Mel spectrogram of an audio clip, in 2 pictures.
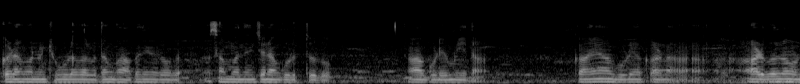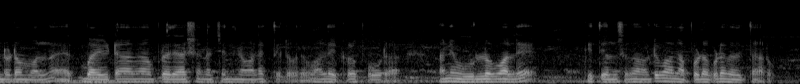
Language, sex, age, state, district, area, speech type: Telugu, male, 30-45, Telangana, Vikarabad, urban, spontaneous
